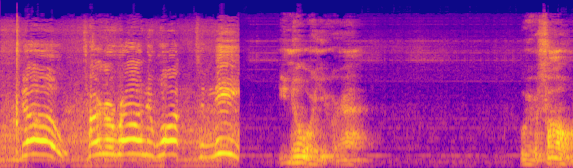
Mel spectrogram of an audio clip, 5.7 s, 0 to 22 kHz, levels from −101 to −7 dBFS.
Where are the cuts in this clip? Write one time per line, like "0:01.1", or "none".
0:02.5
